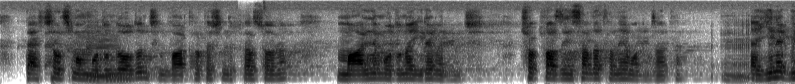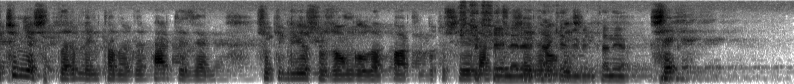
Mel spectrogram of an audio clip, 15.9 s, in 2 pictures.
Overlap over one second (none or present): present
